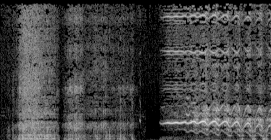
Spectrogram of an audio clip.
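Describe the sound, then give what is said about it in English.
A horse named Lightning, being saddled and bridled for a ride, gives low, rough snorts and breathy rumbles, then after a short pause lets out a loud, shrill whinny that quavers and slides downward in pitch. “Saddle's on and cinched up tight. Stick that head over here and let me get that bit in your mouth.”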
